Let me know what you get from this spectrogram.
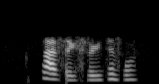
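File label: Sheriff's Office Dispatch; WSO DISP 3; wake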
